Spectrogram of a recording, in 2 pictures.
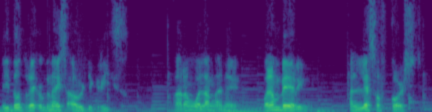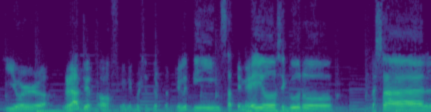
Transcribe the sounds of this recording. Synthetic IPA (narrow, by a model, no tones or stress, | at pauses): d̪ejd̪ownt̪ɾɛkoɡ̚najsʔawɛɹd̪ɪɡɾis | paːɾɐŋwɐlaŋɐno̞ʔɛwɐlaŋbɛːɾɪŋʔɐnlɛsɔfkoɹs | jʊɹɡɾad̪ʊɛt̪ɔfjunɪvɛɹsɪt̪ivɐfilɪpinsɐt̪ɪnɛjosɪɡuːɾo | ɡɐsal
